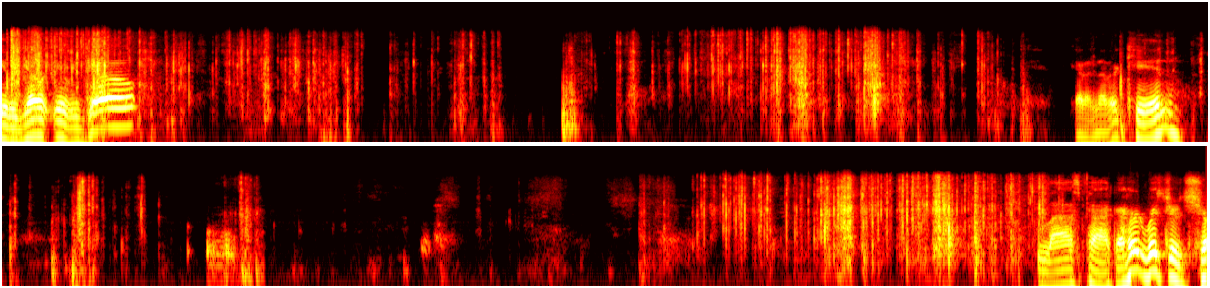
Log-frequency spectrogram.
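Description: Card wrappers crinkle and tear as packs are opened.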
